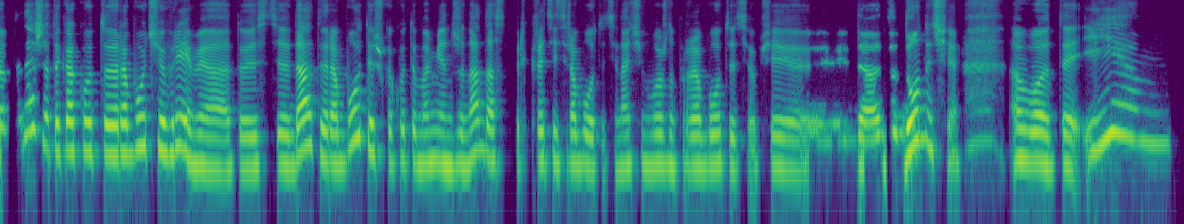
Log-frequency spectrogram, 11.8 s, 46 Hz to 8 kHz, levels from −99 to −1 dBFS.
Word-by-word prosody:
ты 250 Hz, -, -15 dB
знаешь, 400 Hz, +3 st, 0 dB
это 260 Hz, -3 st, +1 dB
как, 240 Hz, +1 st, +3 dB
вот, 240 Hz, -1 st, 0 dB
э, 225 Hz, -1 st, +6 dB
рабочее 250 Hz, +3 st, +2 dB
время, 180 Hz, -10 st, +1 dB
то 170 Hz, -, -5 dB
есть, 170 Hz, 0 st, -4 dB
э, 180 Hz, -1 st, +1 dB
да, 235 Hz, +9 st, +5 dB
ты 220 Hz, -8 st, 0 dB
работаешь 235 Hz, -, +1 dB
в -, -, -19 dB
какой-то 195 Hz, 0 st, -6 dB
момент, 185 Hz, -1 st, -1 dB
же 180 Hz, 0 st, -3 dB
надо 215 Hz, +1 st, 0 dB
ст 195 Hz, 0 st, -16 dB
прекратить 195 Hz, -1 st, -6 dB
работать, 175 Hz, -3 st, -3 dB
иначе 175 Hz, +2 st, -6 dB
можно 180 Hz, 0 st, -2 dB
проработать 175 Hz, -1 st, -3 dB
вообще, 175 Hz, -, -8 dB, 0.3 s
э, -, -, -5 dB, 0.5 s
да, 165 Hz, -1 st, +3 dB
до 190 Hz, -, -2 dB
до 235 Hz, +9 st, +9 dB
ночи. 250 Hz, -10 st, -5 dB, 0.5 s
Э, 205 Hz, -, 0 dB
вот, 190 Hz, -3 st, +2 dB
э. 175 Hz, -, +2 dB
И, 295 Hz, +10 st, +2 dB
м, 305 Hz, -4 st, -6 dB
195 Hz, 180 wpm, -24 LUFS, 175-245 Hz, 0.5 s, до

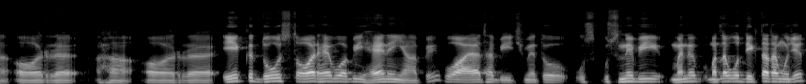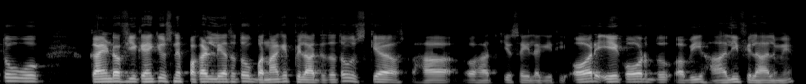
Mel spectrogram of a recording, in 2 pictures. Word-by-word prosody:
और 95 Hz, 0 st, -2 dB, 0.2 s
हाँ, 90 Hz, -2 st, -5 dB, 0.2 s
और 95 Hz, 0 st, -3 dB
एक 150 Hz, +6 st, +4 dB
दोस्त 150 Hz, +4 st, 0 dB
और 135 Hz, +2 st, +6 dB
है 135 Hz, +1 st, +4 dB
वो 140 Hz, 0 st, 0 dB
अभी 130 Hz, -1 st, -1 dB
है 100 Hz, +3 st, +5 dB
नहीं 120 Hz, -3 st, 0 dB
यहाँ 95 Hz, -2 st, -3 dB
पे। 190 Hz, -, -8 dB
वो 115 Hz, -1 st, +1 dB
आया 105 Hz, 0 st, +5 dB
था 115 Hz, -, -1 dB
बीच 100 Hz, -1 st, -7 dB
में 105 Hz, -1 st, -4 dB
तो 105 Hz, -1 st, -2 dB, 0.2 s
उस 110 Hz, -1 st, -12 dB
उसने 125 Hz, +4 st, +1 dB
भी 130 Hz, 0 st, +2 dB, 0.2 s
मैंने 120 Hz, +6 st, +2 dB, 0.2 s
मतलब 130 Hz, +4 st, +3 dB
वो 140 Hz, -, +2 dB
देखता 135 Hz, +1 st, +4 dB
था 135 Hz, -, +6 dB
मुझे 130 Hz, +4 st, +1 dB
तो 160 Hz, -, -2 dB
वो 145 Hz, -1 st, -2 dB, 0.6 s
काइन्ड 130 Hz, +2 st, +7 dB
ऑफ़ 140 Hz, -1 st, +4 dB
ये 135 Hz, -, +2 dB
कहे 130 Hz, +1 st, +4 dB
कि 150 Hz, +3 st, -1 dB
उसने 140 Hz, -1 st, -2 dB
पकड़ 130 Hz, 0 st, +5 dB
लिया 125 Hz, 0 st, +2 dB
था 130 Hz, -, -7 dB
तो 140 Hz, +1 st, -1 dB
बना 115 Hz, -1 st, +2 dB
के 140 Hz, -, -2 dB
पिला 110 Hz, -4 st, +3 dB
देता। 105 Hz, +1 st, -8 dB
तो 155 Hz, +8 st, -5 dB
उसके 130 Hz, -2 st, -5 dB
हा 105 Hz, -4 st, -1 dB, 0.5 s
हाथ 95 Hz, -, -5 dB
की 105 Hz, -, -10 dB
सही 95 Hz, -1 st, -7 dB
लगी 85 Hz, -2 st, -10 dB
थी। -, -, -20 dB, 0.2 s
और -, -, +4 dB
एक 130 Hz, -1 st, +1 dB
और 125 Hz, +1 st, +2 dB
दो 115 Hz, -, -6 dB, 0.2 s
अभी 110 Hz, +4 st, -4 dB
हाल 95 Hz, +3 st, -4 dB
ही 125 Hz, -, -2 dB
फ़िलहाल 95 Hz, -5 st, -3 dB
में 95 Hz, +6 st, -10 dB
120 Hz, 225 wpm, -23 LUFS, 100-135 Hz, 0.6 s, काइन्ड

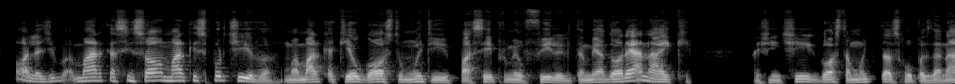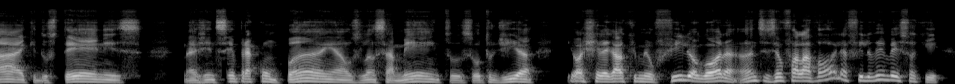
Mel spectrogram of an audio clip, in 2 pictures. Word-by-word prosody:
Olha, 130 Hz, -4 st, -2 dB
de 140 Hz, +5 st, -7 dB
marca, 170 Hz, +3 st, -1 dB
assim, 170 Hz, +3 st, -3 dB
só 180 Hz, +4 st, +1 dB
marca 175 Hz, +1 st, +1 dB
esportiva. 160 Hz, -, -1 dB
Uma 105 Hz, 0 st, -3 dB
marca 120 Hz, +3 st, 0 dB
que -, -, -9 dB
eu 125 Hz, 0 st, +4 dB
gosto 125 Hz, +3 st, +1 dB
muito 120 Hz, +2 st, -3 dB
e 105 Hz, -3 st, -1 dB
passei 100 Hz, +4 st, -2 dB
para 105 Hz, -, -13 dB
o -, -, -4 dB
meu 105 Hz, -3 st, -1 dB
filho, 115 Hz, +1 st, -2 dB
ele 95 Hz, -3 st, -3 dB
também 105 Hz, +3 st, -2 dB
adora, 125 Hz, +7 st, +3 dB
é -, -, +10 dB
a 175 Hz, -, +6 dB
Nike. 125 Hz, -, -1 dB, 0.6 s
A -, -, -9 dB
gente 100 Hz, +6 st, -4 dB
gosta 115 Hz, +1 st, -1 dB
muito 120 Hz, +2 st, -4 dB
das 95 Hz, -, 0 dB
roupas 105 Hz, -2 st, -3 dB
da 95 Hz, -1 st, -1 dB
Nike, 110 Hz, 0 st, +1 dB
dos 90 Hz, +1 st, -6 dB
tênis, 115 Hz, -5 st, +1 dB, 0.4 s
né, 95 Hz, -, -3 dB
a -, -, -2 dB
gente 105 Hz, +2 st, -2 dB
sempre 135 Hz, -2 st, +2 dB
acompanha 125 Hz, -1 st, +1 dB
os 100 Hz, -2 st, -4 dB
lançamentos. 110 Hz, -1 st, -2 dB
Outro 95 Hz, +3 st, -4 dB
dia 120 Hz, +2 st, +2 dB, 0.3 s
eu -, -, 0 dB
achei 140 Hz, -, +1 dB
legal 135 Hz, +1 st, +6 dB
que 135 Hz, +1 st, -8 dB
meu 130 Hz, -4 st, 0 dB
filho 195 Hz, -, +2 dB
agora 140 Hz, +3 st, +5 dB
antes 155 Hz, +1 st, -2 dB
eu 170 Hz, 0 st, +2 dB
falava: 165 Hz, 0 st, +3 dB
"Olha, 230 Hz, -4 st, -3 dB
filho, 175 Hz, -1 st, -1 dB
vem 210 Hz, +1 st, -1 dB
ver 200 Hz, -1 st, +4 dB
isso 165 Hz, -4 st, -4 dB
aqui". 110 Hz, -8 st, -6 dB
125 Hz, 190 wpm, -23 LUFS, 105-150 Hz, 0.6 s, é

